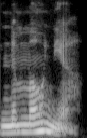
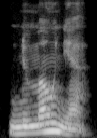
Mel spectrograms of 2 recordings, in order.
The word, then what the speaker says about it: pneumonia: of the eye n this is pronounced n so like pneumonia right pneumonia air lungs my myofascial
